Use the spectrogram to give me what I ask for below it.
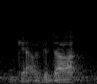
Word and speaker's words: Gal Gadot: Gal Gadot. It's with a short O and you in a hard T. So the O is short, but the T is like very prominent.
